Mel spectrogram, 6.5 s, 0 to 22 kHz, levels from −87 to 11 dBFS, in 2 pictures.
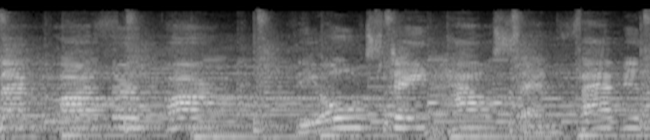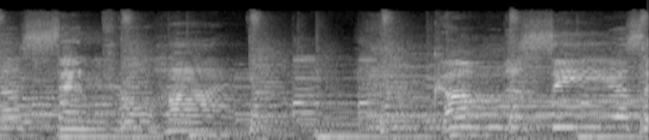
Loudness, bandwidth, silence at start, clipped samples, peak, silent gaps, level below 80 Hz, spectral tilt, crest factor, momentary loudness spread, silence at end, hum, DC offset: -16 LUFS; 16.5 kHz; 0 s; under 0.1%; 0 dBFS; none; -32 dBFS; -3 dB/octave; 16 dB; 7 LU; 0 s; none; under 0.1%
